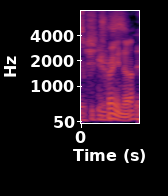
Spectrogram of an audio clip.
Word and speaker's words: Catriona: Was it Katrina or Catriona? – It's spelt Catriona, but it's Katrina.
